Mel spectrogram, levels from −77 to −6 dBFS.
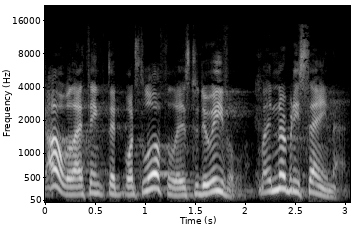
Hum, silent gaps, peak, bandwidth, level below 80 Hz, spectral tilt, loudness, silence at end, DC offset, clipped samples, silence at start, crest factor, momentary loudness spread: none; none; -6 dBFS; 15 kHz; -68 dBFS; -4.5 dB/octave; -22 LUFS; 0.05 s; under 0.1%; under 0.1%; 0 s; 18 dB; 6 LU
